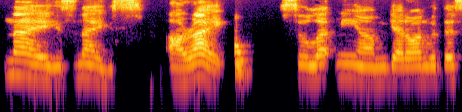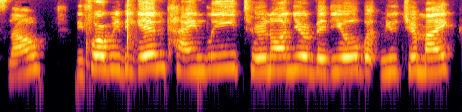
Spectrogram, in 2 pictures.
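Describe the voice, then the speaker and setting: A woman's voice: fairly high pitch, slow pace, slight background noise. A woman with a Trinidadian accent, hosting a webinar over a video call in a chatty way and asking her guests questions. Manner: chatty, laughs often, asks questions. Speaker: webinar host.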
